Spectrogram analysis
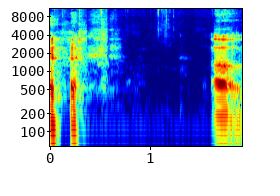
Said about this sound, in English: Got the hiccups all of a sudden.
